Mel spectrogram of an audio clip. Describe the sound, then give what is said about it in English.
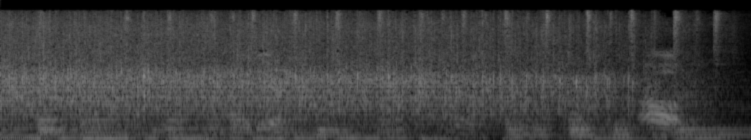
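An audience in Ithaca applauds loudly and steadily for several seconds as a guest is called up onto the stage, dense clapping with a few whoops and cheers rising over a humming, tonal background before it starts to fade. “We need more applause till we get there, you know? That's how this works. Applause.”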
